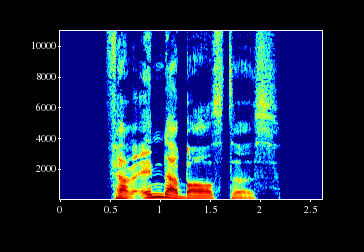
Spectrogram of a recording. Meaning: strong/mixed nominative/accusative neuter singular superlative degree of veränderbar
- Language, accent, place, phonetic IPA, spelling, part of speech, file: German, Germany, Berlin, [fɛɐ̯ˈʔɛndɐbaːɐ̯stəs], veränderbarstes, adjective, De-veränderbarstes.ogg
